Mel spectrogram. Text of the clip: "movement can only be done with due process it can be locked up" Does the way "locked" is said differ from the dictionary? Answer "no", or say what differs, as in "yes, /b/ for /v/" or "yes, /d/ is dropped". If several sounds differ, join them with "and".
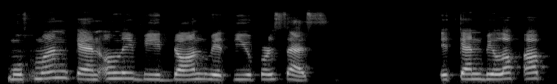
yes, /t/ is dropped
